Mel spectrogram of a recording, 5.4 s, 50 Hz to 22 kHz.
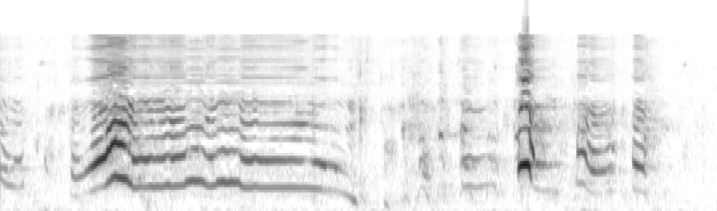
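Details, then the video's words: Heeler mix dog, possibly, playing with an Australian shepherd in April 2012, making weird vocal noises: a long wavering whine-howl rising then sliding down over two seconds, followed by short yelping whimpers. "Dogs playing, weird noises."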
